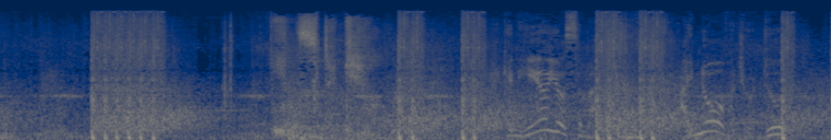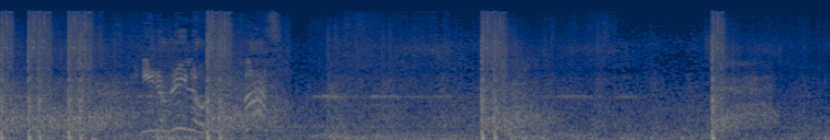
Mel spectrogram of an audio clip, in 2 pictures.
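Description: Gunfire bursts in rapid loud bangs.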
